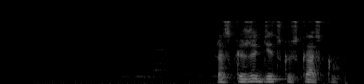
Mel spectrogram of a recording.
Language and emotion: Russian, neutral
